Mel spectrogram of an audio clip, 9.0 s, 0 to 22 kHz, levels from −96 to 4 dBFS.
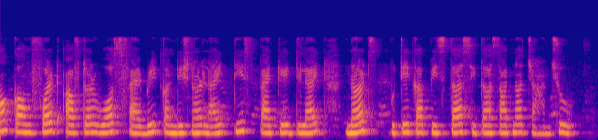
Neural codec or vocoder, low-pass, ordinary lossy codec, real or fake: none; 7.2 kHz; none; real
